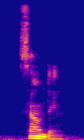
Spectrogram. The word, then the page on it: sounding: American English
